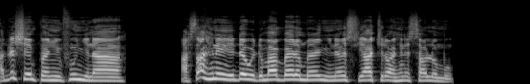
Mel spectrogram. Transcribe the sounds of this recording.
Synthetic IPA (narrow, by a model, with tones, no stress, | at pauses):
a˨dɪ˦ɕɛ̃˦m̩˦˨pʰæ˨nĩ˨mfũ˦ɲĩ˨nãː˦ | a̰˨sã˦ɦɪ̃˦nɪ̃˦˨ɪ̃˨dæ˦wi˨dɪ˨mã˦bɛ˦ɾɪ˦m˨ɾã˨˦ɲĩ˨nãː˦sɥa˦t͡ɕʰɪ˨ɾɛ˦ɔ˨ɦɪ̃˦nɪ̃˦sa˦lõ˨mõ˨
